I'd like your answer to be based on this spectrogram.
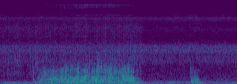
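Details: Fawn pug snoring: a single rattling, snorting snore of about a second and a half, then a brief snort; noisy breathing through a short, flat-faced airway.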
